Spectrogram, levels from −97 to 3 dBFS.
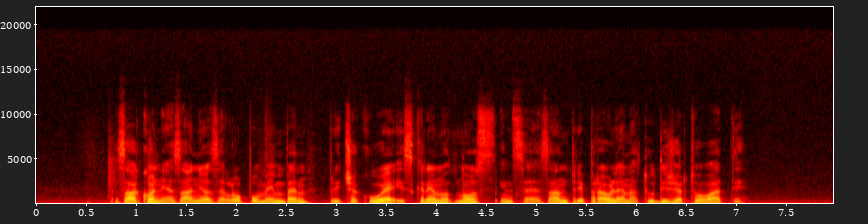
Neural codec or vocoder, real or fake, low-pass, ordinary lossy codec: none; real; 19.8 kHz; none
